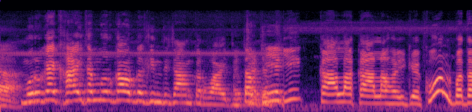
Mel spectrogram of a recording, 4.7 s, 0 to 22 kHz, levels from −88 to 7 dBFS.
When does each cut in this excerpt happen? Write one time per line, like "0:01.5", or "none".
0:02.8

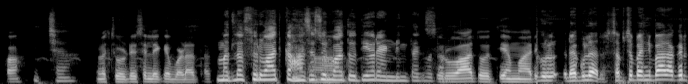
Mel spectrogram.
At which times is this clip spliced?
0:05.4

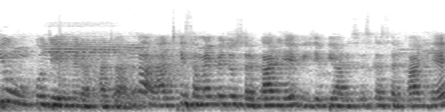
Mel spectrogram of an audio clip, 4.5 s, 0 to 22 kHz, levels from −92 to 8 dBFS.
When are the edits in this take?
0:01.6

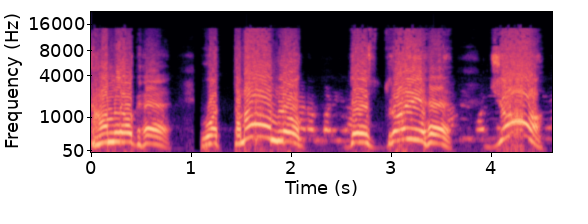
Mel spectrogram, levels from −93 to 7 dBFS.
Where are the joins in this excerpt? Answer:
0:00.9

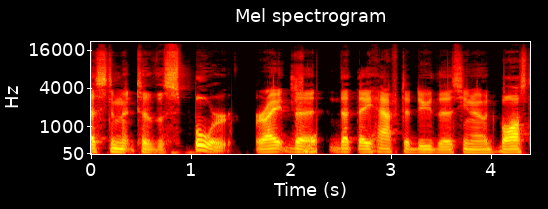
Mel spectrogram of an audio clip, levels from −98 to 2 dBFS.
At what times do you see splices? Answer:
none

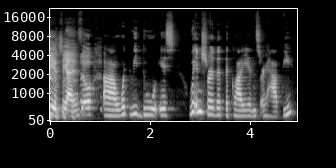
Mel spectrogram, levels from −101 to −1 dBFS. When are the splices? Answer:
0:01.0

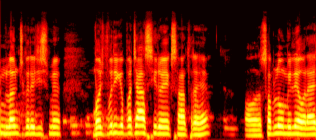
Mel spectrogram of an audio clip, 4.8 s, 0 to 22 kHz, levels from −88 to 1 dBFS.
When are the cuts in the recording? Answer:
none

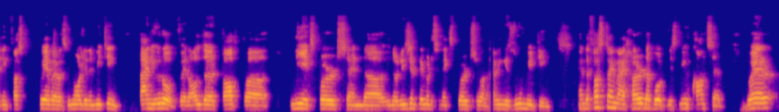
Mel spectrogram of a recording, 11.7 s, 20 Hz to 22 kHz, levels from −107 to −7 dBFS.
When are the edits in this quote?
none

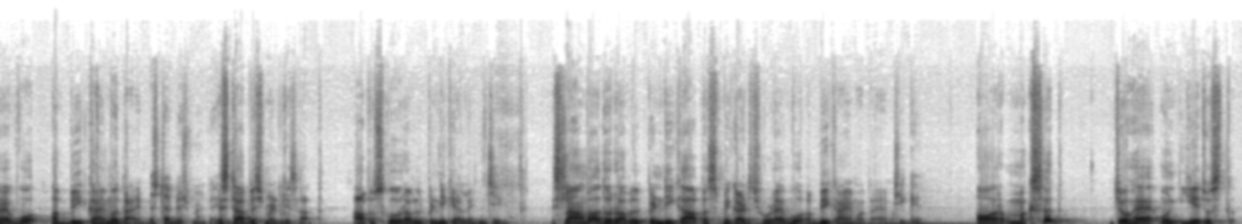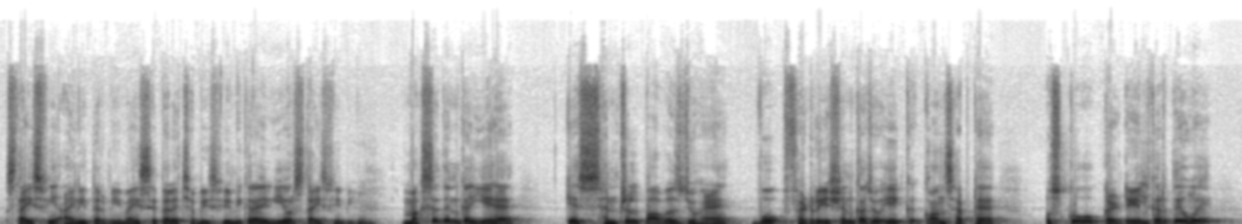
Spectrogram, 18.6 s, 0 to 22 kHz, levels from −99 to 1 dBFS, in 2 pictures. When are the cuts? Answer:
none

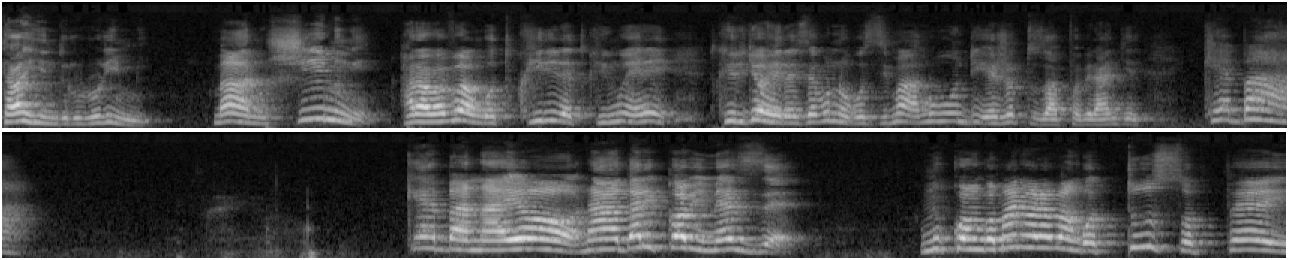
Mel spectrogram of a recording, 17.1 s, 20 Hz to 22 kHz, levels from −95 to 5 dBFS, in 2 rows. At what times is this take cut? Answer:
0:02.5

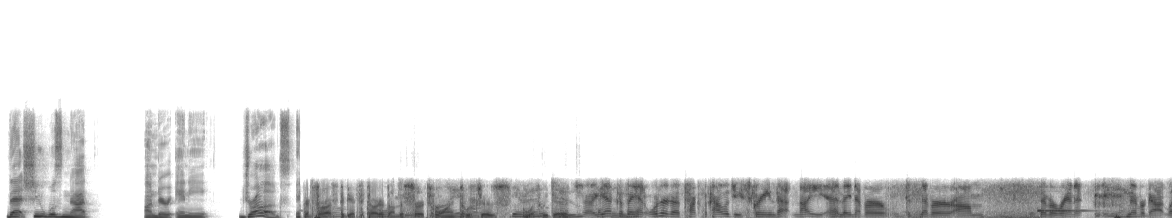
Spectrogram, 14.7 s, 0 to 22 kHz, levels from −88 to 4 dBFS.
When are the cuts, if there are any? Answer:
0:03.8

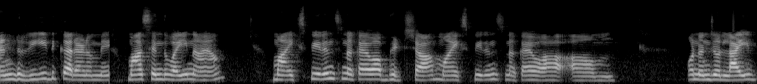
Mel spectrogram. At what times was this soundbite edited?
0:01.1

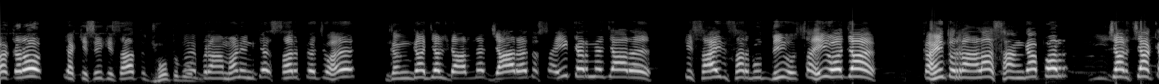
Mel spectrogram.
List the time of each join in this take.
0:02.1

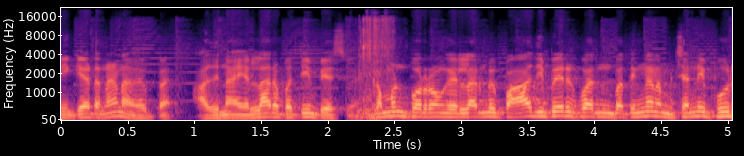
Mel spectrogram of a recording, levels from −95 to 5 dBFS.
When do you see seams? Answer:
0:00.9
0:02.3

